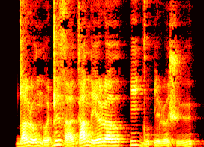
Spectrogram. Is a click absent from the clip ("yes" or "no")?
yes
